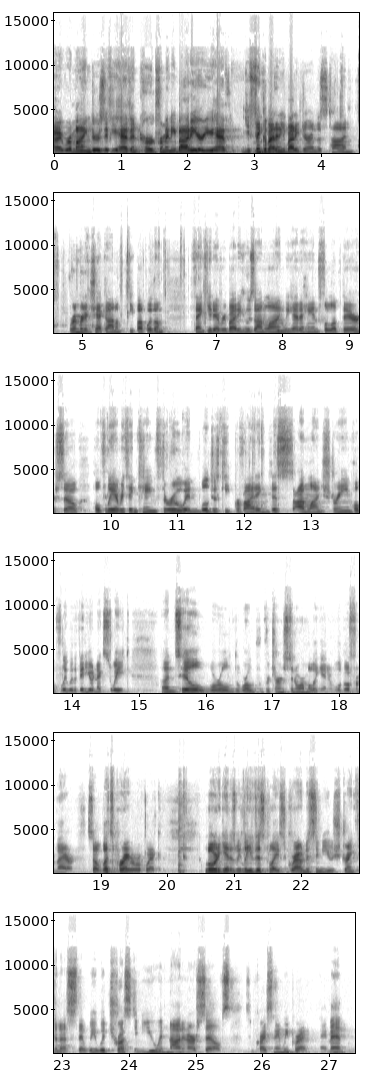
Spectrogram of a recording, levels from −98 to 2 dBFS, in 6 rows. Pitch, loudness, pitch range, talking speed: 155 Hz, -23 LUFS, 145-165 Hz, 230 wpm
